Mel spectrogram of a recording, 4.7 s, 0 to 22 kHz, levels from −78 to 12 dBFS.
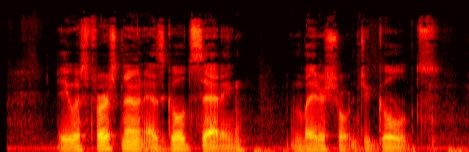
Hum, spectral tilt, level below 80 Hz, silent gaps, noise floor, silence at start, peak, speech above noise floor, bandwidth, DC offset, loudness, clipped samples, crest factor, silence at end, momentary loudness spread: none; -4.5 dB/octave; -40 dBFS; none; -46 dBFS; 0.05 s; -4 dBFS; 25 dB; 15.5 kHz; under 0.1%; -22 LUFS; under 0.1%; 18 dB; 0 s; 13 LU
